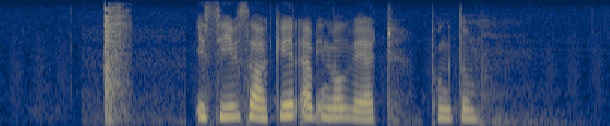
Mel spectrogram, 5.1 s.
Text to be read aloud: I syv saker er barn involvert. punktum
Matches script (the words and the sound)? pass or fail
fail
